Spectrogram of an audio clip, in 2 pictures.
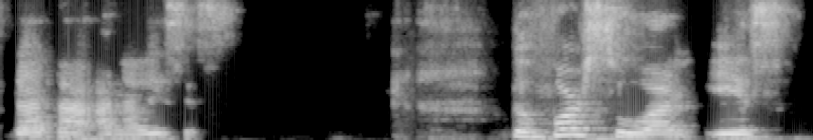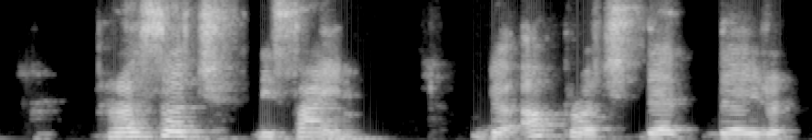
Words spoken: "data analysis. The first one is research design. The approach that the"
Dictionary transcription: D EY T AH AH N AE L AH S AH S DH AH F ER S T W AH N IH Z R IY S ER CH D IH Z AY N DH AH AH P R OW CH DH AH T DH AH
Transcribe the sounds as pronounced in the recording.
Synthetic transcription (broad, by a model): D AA T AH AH N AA L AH S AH S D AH F ER S T W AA N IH S R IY S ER CH D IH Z AY N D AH AH P R OW CH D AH T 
